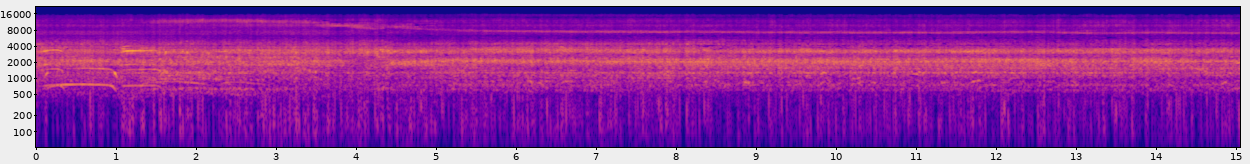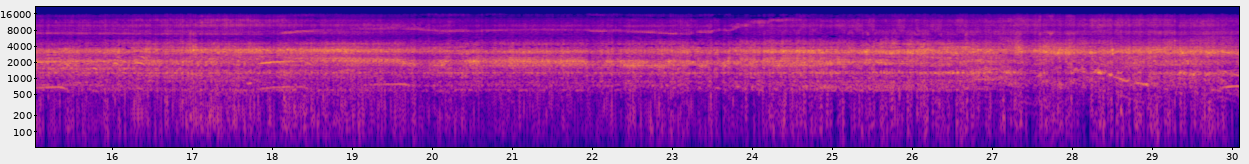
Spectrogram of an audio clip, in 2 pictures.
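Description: Off-road buggy's engine running hard and steadily for the whole stretch while the vehicle pulls against a recovery strap anchored to a tyre in the mud.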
